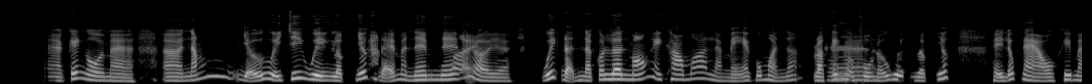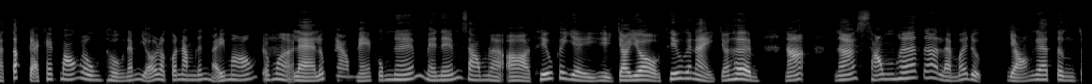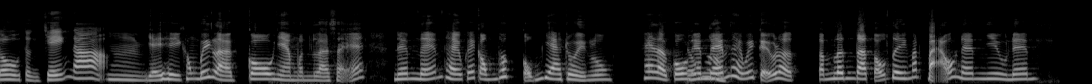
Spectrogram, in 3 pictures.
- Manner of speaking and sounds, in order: tapping; unintelligible speech; other background noise; chuckle
- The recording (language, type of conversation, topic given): Vietnamese, podcast, Bạn nhớ món ăn gia truyền nào nhất không?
